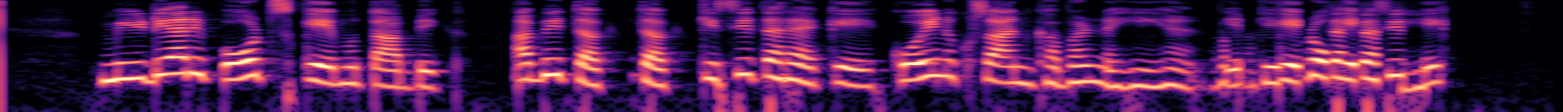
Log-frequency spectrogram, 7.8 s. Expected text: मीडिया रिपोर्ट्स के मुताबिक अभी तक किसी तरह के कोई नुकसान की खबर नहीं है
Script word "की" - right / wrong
wrong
